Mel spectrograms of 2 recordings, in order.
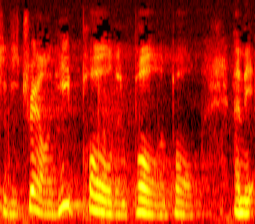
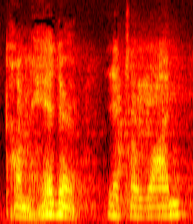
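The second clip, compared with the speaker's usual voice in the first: low, soft crocodile croon; luring crocodile; 6 semitones lower, 4 dB quieter than usual. A narrator's reading. Crocodile coaxing the elephant's child closer, low and luring. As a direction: beckon softly, deep below your own voice.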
